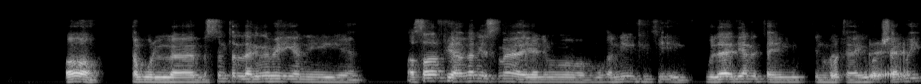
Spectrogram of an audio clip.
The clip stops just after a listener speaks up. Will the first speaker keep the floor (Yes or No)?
No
